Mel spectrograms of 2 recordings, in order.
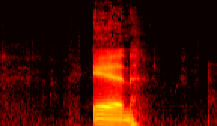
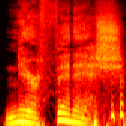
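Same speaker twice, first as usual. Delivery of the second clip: very slow, stretched-out stoned awe; mock stoned slow-motion exclamation; slow-motion popping; much slower than usual. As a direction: drag out both words in dazed wonder. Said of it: "the most slowest of manner".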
